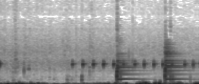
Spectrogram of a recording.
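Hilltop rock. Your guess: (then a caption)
Ringing. A rock on a hilltop is struck at its end and gives a metallic, iron-like ring instead of a normal dull knock. Two sharp strikes ring out with clear, sustained metallic tones, over steady low rumbling and a repeating high chirp.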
